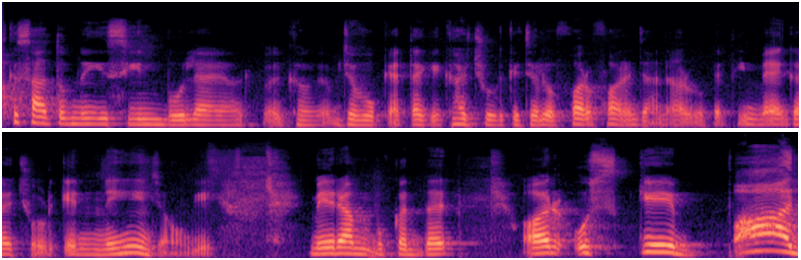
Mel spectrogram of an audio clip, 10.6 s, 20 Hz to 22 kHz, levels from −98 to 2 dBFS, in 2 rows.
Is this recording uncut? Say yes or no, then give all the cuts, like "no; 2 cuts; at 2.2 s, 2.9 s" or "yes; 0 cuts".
yes; 0 cuts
